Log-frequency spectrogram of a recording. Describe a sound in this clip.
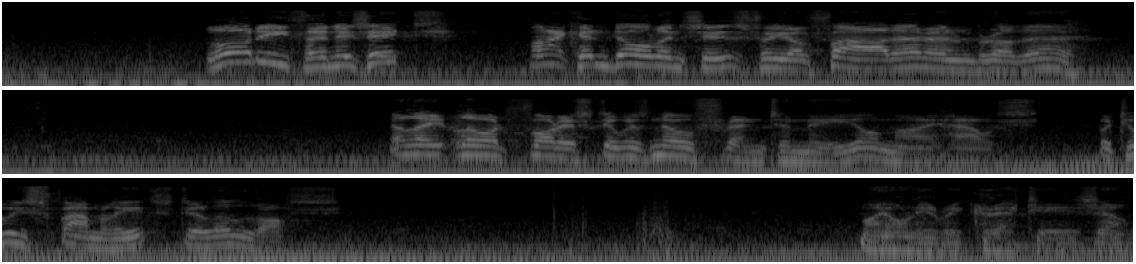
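A middle-aged man speaks gravely and calmly, close by.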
